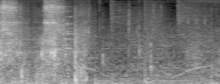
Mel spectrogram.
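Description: Metal front-fork parts and axle clinking and scraping as the axle is slid through the scooter wheel's hub: two sharp scrapes in the first half second, then a few lighter clicks.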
